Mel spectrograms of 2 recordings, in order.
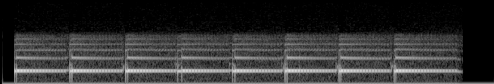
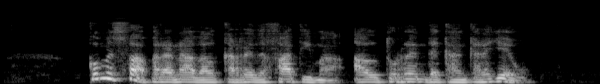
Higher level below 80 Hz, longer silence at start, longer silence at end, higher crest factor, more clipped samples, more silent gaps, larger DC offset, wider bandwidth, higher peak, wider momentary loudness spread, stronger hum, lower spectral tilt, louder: about the same, -46 dBFS vs -48 dBFS; second, 0 s vs 0.9 s; second, 0 s vs 0.7 s; second, 14 dB vs 20 dB; neither; neither; first, 3% vs under 0.1%; second, 6 kHz vs 7.6 kHz; about the same, -2 dBFS vs -2 dBFS; about the same, 4 LU vs 6 LU; neither; second, -4.5 dB/octave vs -8.5 dB/octave; first, -17 LUFS vs -20 LUFS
